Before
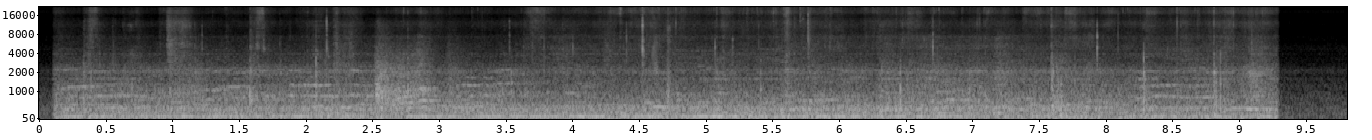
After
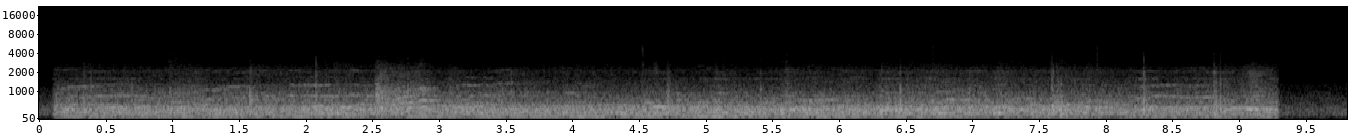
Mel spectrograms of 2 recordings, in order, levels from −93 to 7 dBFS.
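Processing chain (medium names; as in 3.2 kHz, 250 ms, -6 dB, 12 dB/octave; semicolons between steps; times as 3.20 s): ladder band-pass 320 Hz, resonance 25%; trim +6.5 dB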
